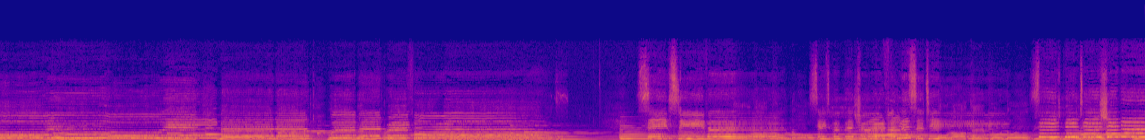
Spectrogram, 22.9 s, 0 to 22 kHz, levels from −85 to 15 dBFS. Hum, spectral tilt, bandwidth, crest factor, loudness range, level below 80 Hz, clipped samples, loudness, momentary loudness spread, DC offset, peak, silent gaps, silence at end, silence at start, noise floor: none; -4.5 dB/octave; 15.5 kHz; 18 dB; 4 LU; -68 dBFS; under 0.1%; -19 LUFS; 9 LU; under 0.1%; -2 dBFS; none; 0 s; 0 s; -41 dBFS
